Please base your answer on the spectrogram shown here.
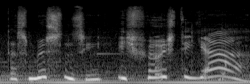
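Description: A small friendly ghost in a children's radio play. The voice is very high yet mellow, concerned and gently insistent, with faint music around it. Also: female voice, lively intonation, slow, full character voice. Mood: worried. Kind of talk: children's radio drama acting.

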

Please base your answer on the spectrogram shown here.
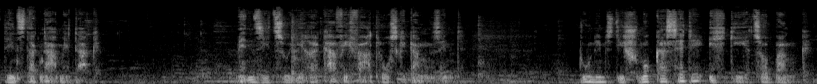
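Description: A manipulative, silver-tongued male swindler in love, with a low voice. His delivery swings widely, theatrical and intimate, slipping into murmurs, in the manner of a radio crime play. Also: animated, measured pace, gravelly, long pauses, a crowd in the background. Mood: conspiratorial. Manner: intimate, theatrical, often drops to murmurs and whispers. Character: smooth-talking male conman lover, self-pitying, manipulative. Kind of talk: German radio crime drama acting.

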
